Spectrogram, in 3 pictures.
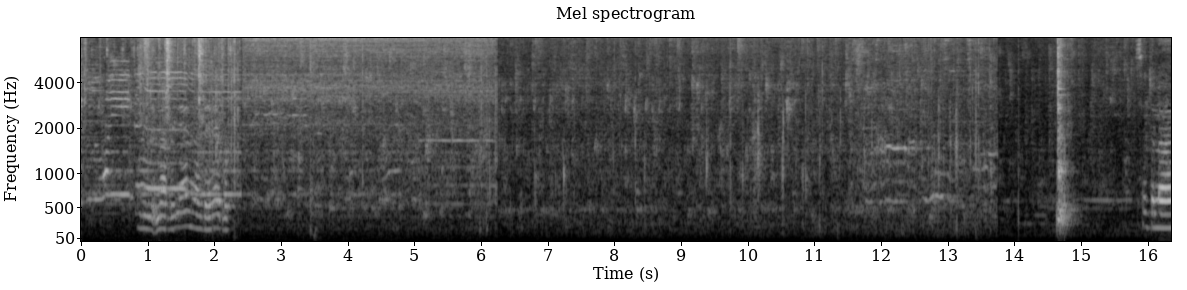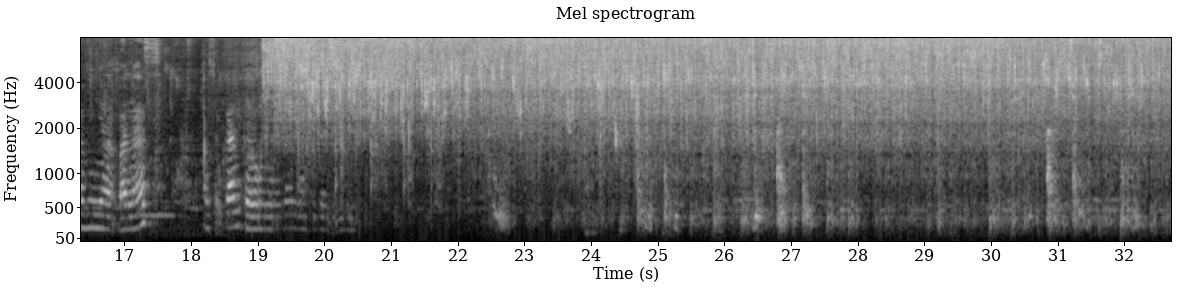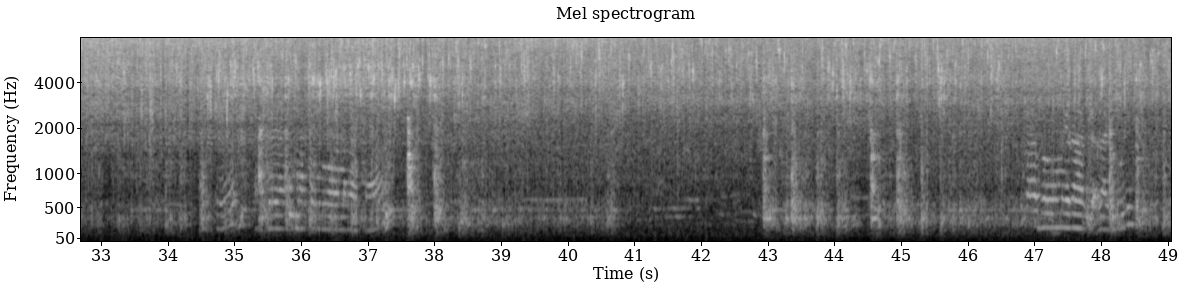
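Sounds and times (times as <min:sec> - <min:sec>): shallots sizzling in hot oil: 0:00.0 - 0:06.3, 0:19.0 - 0:49.0.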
